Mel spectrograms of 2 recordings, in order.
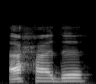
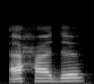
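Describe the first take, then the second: Both takes have the same delivery.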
